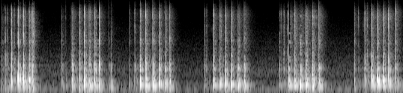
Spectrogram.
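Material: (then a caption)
Plastic. Long fingernails tap rapidly across a gray plastic studded sheet in six quick bursts separated by short pauses. Each burst is a dense run of crisp, bright clicks with a slight hollow tone, and each click dies away almost at once.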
